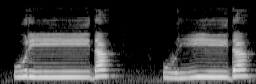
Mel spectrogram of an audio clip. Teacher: یا ساکن سے پہلے زیر ہو حروف مدہ ہوتا ہے، ایک الف کے برابر یہاں ہم کھینچ کر پڑھیں گے۔ ارید، ارید را کو باریک پڑھیں گے کیونکہ زیر آ رہا ہے را کے نیچے۔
